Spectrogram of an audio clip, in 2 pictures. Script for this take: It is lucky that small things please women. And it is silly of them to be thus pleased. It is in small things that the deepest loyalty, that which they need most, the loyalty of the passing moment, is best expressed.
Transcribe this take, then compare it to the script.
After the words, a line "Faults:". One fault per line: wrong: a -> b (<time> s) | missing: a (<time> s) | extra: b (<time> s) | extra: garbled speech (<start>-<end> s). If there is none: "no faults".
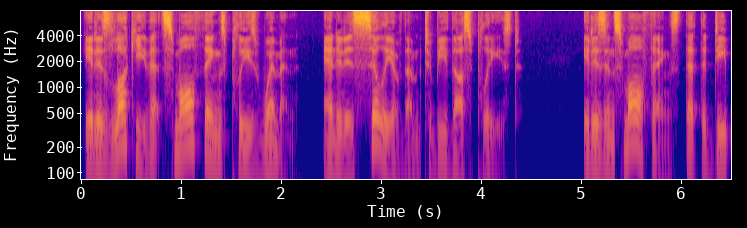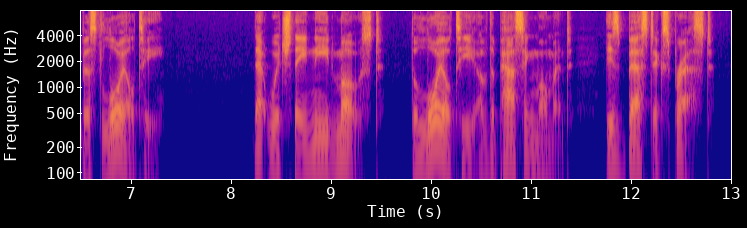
It is lucky that small things please women. And it is silly of them to be thus pleased. It is in small things that the deepest loyalty, that which they need most, the loyalty of the passing moment, is best expressed.
Faults:
no faults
